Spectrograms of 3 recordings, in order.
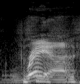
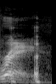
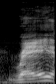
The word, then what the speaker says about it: Rhea: I pronounced her name Rhea because I knew a girl back in college spelt the same way, pronounced it right. Rhea. So I call up and I'm like, I'm looking to make an interview request for Rhea Seahorn. And immediately they're like, you mean Ray?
